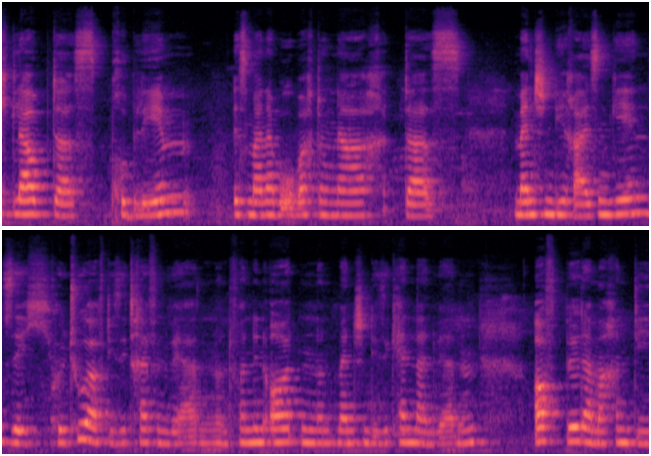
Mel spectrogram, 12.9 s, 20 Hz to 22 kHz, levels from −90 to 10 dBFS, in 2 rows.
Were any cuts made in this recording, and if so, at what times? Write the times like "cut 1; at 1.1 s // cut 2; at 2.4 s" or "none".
cut 1; at 6.9 s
